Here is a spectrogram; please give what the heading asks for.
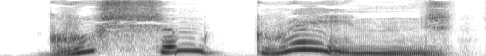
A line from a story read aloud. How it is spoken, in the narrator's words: she said in a puzzled voice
